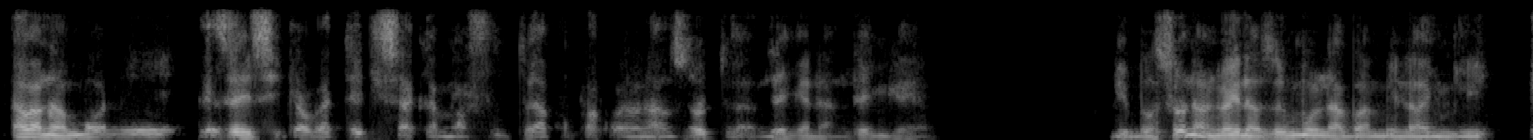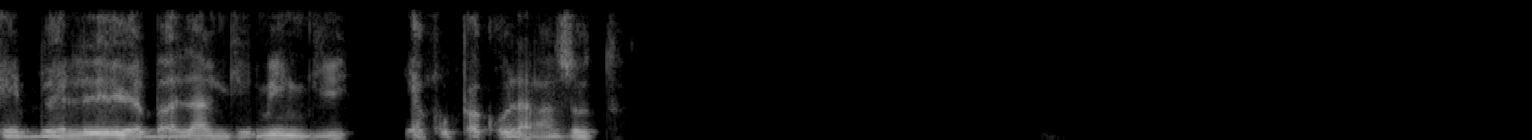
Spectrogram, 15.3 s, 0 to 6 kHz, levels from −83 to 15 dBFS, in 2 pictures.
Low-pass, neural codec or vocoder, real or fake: 5.4 kHz; codec, 24 kHz, 1.5 kbps, HILCodec; fake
